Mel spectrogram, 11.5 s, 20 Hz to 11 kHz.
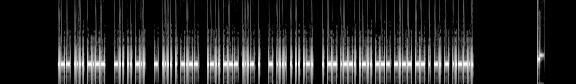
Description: Morse code, heard as a keyed tone, about 44 wpm, 700 Hz. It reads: WHY DID THEY LOVE THEIR EMPLOYMENT?
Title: Sentences from Top 1500 Words 45wpm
